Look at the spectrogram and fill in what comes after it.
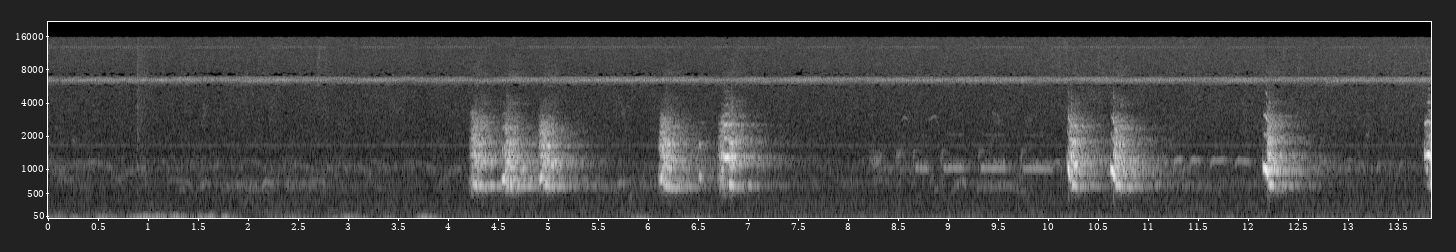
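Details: Dogs barking intermittently at Hawaiian Paradise Park, Hawaii, on Labor Day, September 2, 2024: bursts of harsh, broadband barks, a quick cluster near four seconds and then single or paired barks every few seconds, over a steady background hum.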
